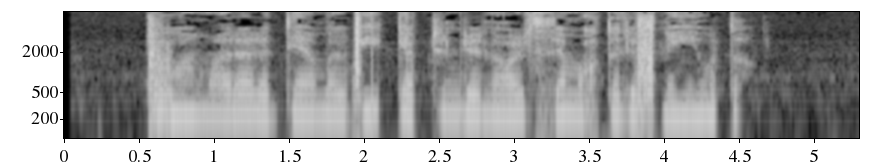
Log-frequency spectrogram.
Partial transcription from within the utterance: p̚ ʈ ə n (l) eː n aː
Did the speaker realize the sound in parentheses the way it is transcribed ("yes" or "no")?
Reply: no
